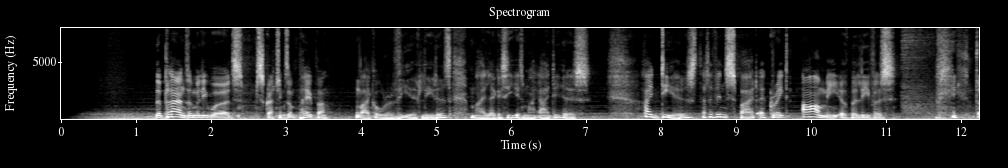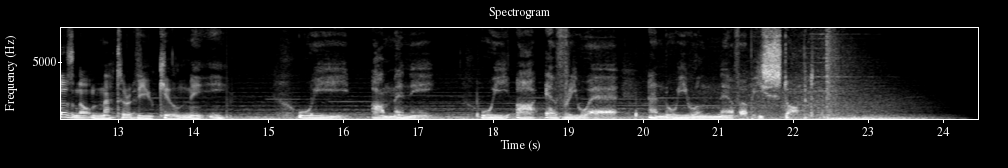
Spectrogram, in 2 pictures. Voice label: Gaming Character Villain RP

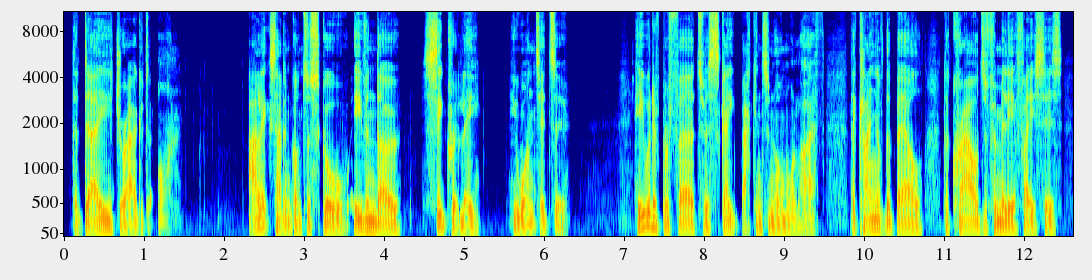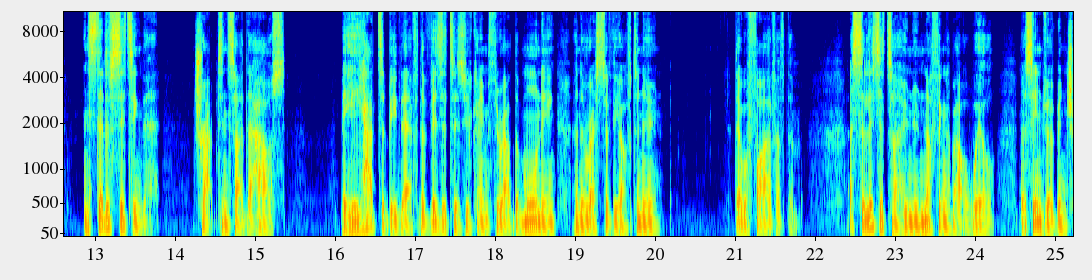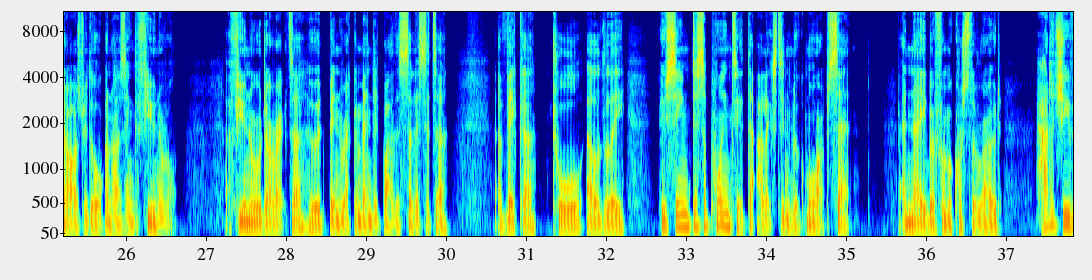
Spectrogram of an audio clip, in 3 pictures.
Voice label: Bookread; Stormbreaker

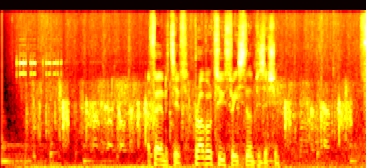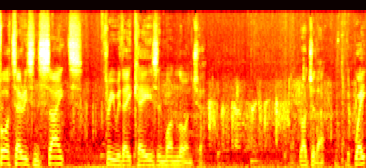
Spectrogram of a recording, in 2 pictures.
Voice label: Gaming Soldier Northern

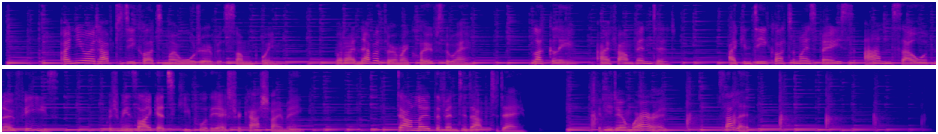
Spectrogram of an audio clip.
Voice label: Commercial; Vinted

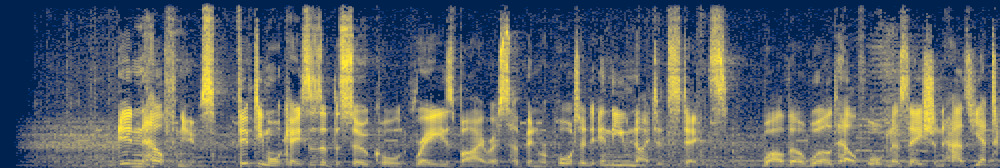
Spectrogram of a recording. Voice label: Gaming Newsreader RP

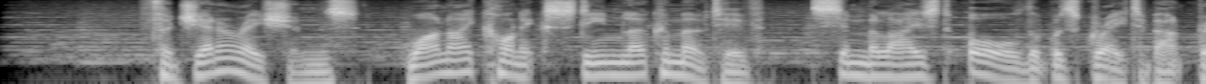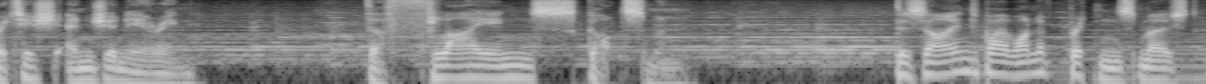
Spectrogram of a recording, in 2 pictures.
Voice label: Documentary

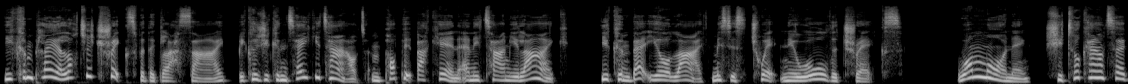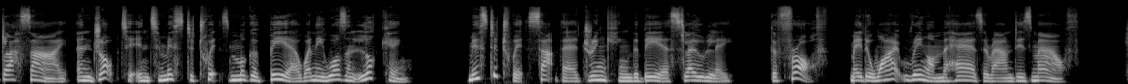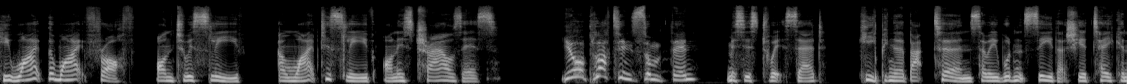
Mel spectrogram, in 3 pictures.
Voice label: Honey Voice Reel

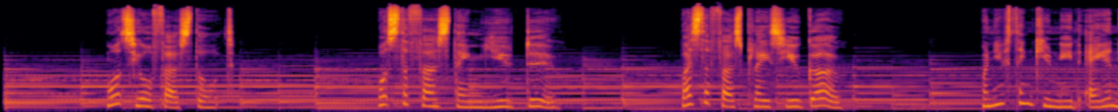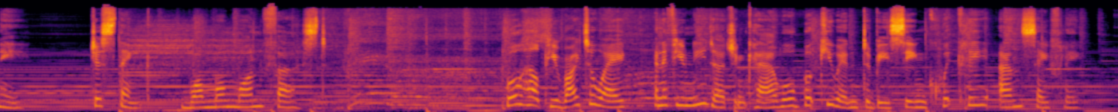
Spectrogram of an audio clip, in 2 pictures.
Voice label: Commercials Montage; Actress

